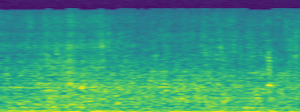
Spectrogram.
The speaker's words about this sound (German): Aber das Wasser steigt, mein Schatz. Es ist soweit. Siehst du es nicht? Nein. Aber ich höre es. Du hörst es? Ja, es plätschert.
